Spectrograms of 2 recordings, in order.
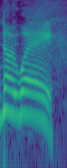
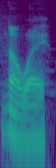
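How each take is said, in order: First: It sounds excited and amazed. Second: It sounds doubtful and dismissive. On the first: The speaker believes it is a shiny. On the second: The speaker believes it is not a shiny.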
